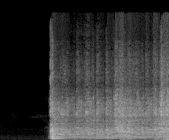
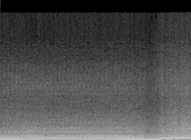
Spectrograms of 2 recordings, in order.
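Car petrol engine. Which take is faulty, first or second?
first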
